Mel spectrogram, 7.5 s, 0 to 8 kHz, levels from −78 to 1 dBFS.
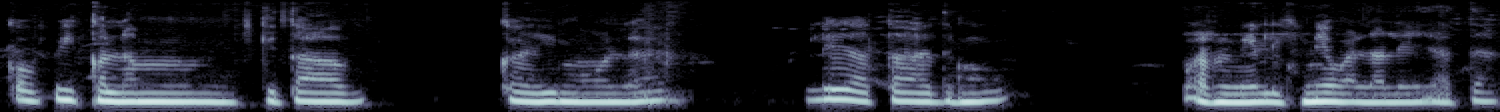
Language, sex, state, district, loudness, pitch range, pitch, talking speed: Hindi, female, Bihar, Kishanganj, -18 LUFS, 185-215 Hz, 195 Hz, 130 wpm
